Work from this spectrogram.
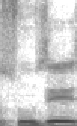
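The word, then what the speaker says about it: SUSE: भी इंटरप्राइज है तो सूजे सूजा सूजी सूज अलग अलग नाम से बोला जाता है एंड देर इज नो रंग और राइट ट कुछ भी प्रोनाउंस करो बट सूजे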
